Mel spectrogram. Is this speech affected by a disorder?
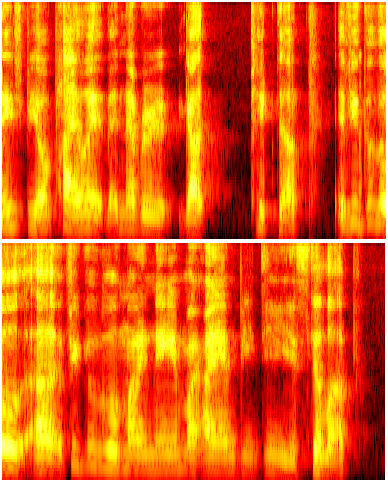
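Yes: spastic quadriplegic cerebral palsy.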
